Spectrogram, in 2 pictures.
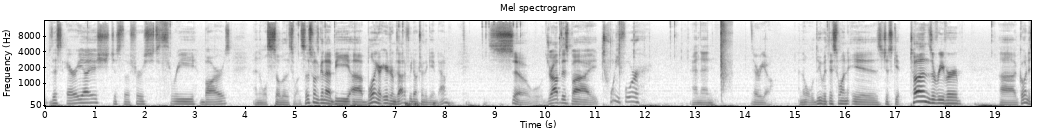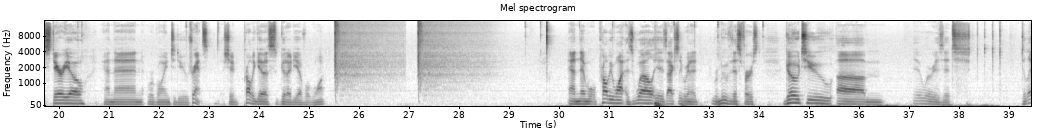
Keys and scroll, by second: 9.7-11.1 typing, 12.6 space, 24.7 space, 26.1 space, 26.3 space, 27.8 space.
